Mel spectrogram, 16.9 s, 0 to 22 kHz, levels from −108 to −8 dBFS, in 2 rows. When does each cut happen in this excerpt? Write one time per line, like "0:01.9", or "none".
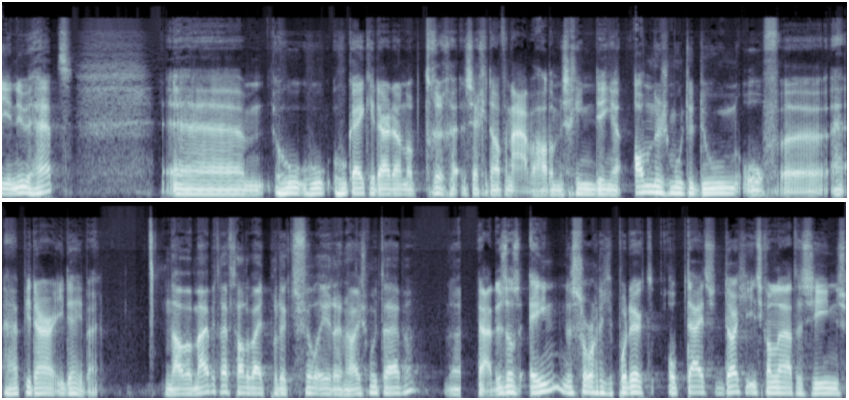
0:13.0

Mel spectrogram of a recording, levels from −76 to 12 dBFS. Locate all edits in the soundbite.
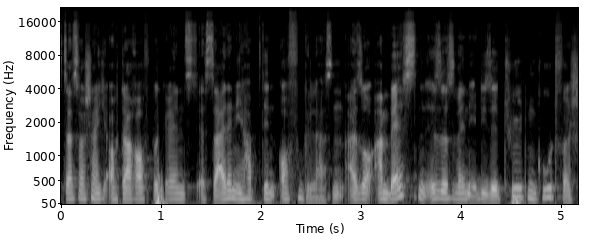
none

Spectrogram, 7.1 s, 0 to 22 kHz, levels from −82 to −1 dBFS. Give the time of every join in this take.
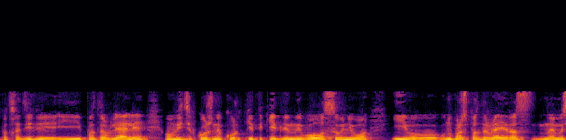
none

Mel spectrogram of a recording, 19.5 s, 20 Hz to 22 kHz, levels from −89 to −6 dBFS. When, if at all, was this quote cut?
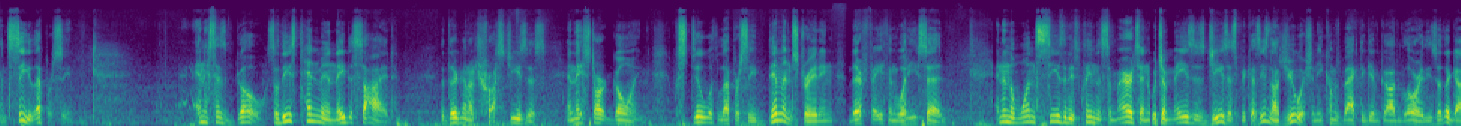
0:15.3
0:17.0

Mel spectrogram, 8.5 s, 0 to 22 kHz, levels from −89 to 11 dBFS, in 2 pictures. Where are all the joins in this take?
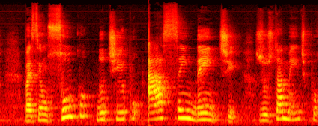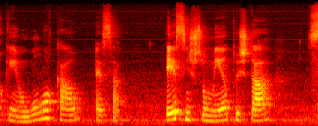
none

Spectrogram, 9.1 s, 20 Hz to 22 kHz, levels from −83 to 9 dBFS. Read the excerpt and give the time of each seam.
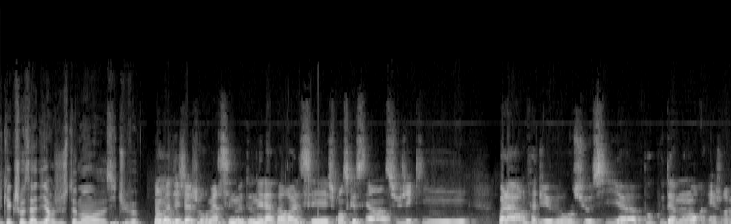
0:01.8
0:06.7

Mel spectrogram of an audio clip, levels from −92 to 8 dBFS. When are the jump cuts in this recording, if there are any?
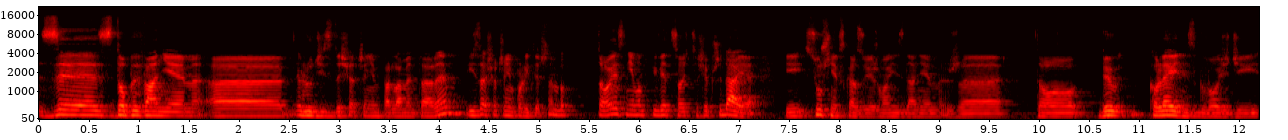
none

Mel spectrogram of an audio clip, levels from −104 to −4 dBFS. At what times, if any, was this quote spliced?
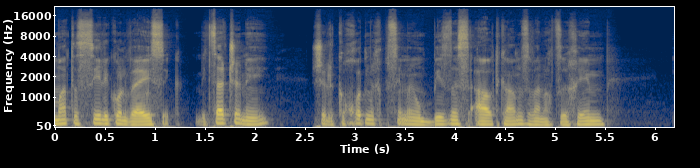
0:01.3

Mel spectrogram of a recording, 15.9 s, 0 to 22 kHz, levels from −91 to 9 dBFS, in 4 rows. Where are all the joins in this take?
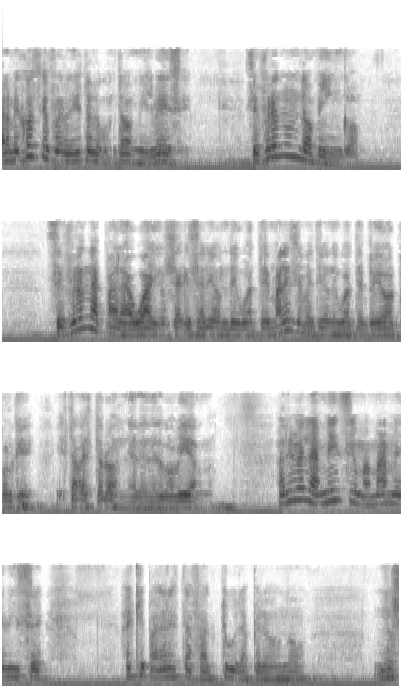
0:11.5
0:14.7

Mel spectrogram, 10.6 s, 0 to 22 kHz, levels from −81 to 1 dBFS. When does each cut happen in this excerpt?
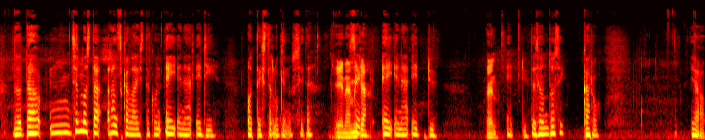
0:08.0

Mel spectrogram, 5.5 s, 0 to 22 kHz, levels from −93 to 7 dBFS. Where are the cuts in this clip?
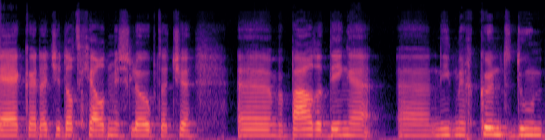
none

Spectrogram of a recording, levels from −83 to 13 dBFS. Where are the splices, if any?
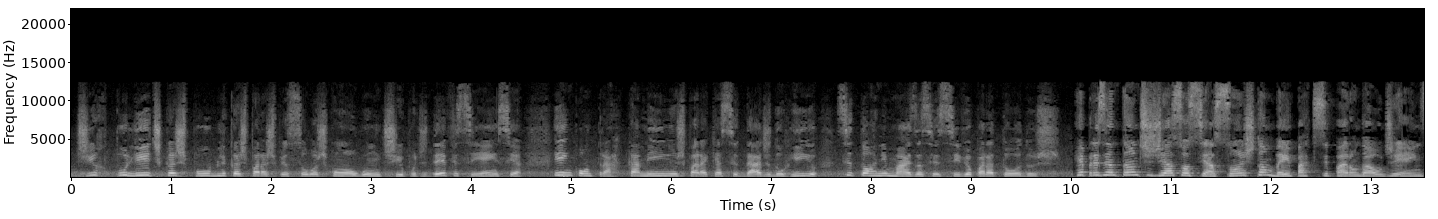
none

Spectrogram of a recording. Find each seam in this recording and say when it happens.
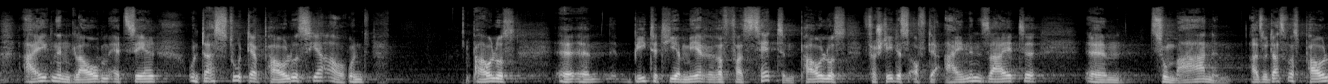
0:03.5

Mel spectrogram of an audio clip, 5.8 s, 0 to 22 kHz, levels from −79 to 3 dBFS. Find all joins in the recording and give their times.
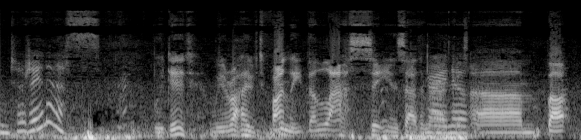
0:04.6

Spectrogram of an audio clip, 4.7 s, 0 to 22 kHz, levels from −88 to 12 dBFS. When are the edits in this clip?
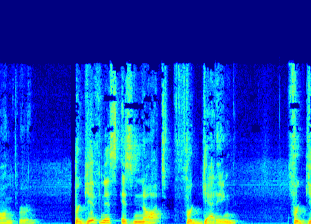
0:01.1

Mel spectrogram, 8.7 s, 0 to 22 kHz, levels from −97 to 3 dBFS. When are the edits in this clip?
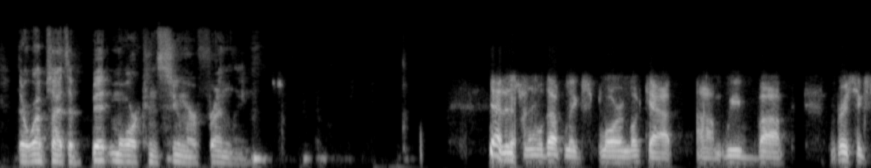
0:05.1
0:07.2

